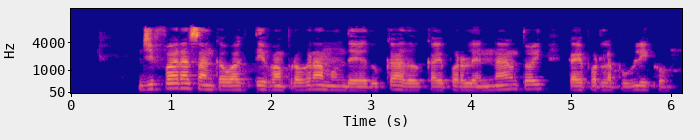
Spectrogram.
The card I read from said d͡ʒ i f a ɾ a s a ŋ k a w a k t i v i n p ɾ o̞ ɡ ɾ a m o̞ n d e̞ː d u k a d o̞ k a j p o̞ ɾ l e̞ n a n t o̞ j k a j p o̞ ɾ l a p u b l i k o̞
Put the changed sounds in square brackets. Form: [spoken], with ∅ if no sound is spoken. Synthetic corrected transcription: d͡ʒ i f a ɾ a s a ŋ k a w a k t i v [a] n p ɾ o̞ ɡ ɾ a m o̞ n d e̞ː d u k a d o̞ k a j p o̞ ɾ l e̞ n a n t o̞ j k a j p o̞ ɾ l a p u b l i k o̞

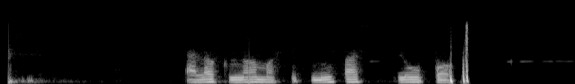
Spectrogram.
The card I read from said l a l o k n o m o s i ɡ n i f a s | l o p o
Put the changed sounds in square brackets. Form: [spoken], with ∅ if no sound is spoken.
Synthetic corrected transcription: l a l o k n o m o s i ɡ n i f a s | l [u] p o

